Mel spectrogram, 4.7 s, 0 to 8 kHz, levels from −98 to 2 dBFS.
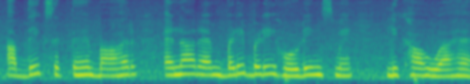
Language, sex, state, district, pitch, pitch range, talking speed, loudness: Hindi, female, Uttar Pradesh, Lalitpur, 220 Hz, 205-230 Hz, 165 wpm, -13 LUFS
